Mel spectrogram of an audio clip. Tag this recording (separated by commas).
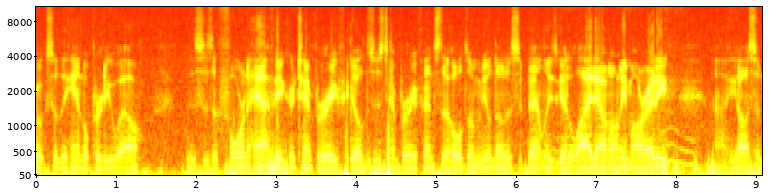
Speech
